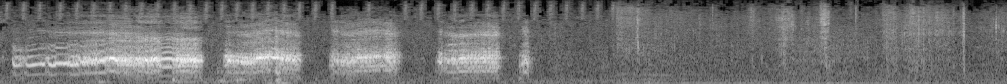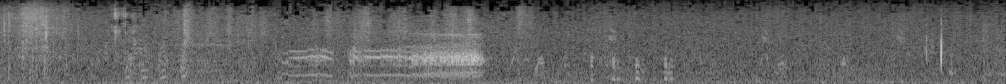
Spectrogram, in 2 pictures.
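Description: Several chickens cluck loudly in short bursts close by on an off-grid smallholding in Spain, followed by quieter scattered clucks and rustling.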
